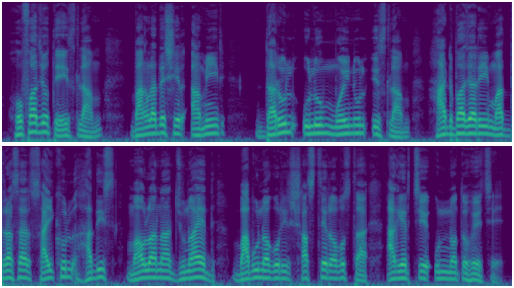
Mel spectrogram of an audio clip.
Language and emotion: Bengali, neutral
